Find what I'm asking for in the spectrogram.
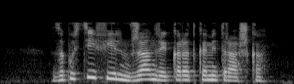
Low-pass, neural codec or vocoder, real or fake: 7.2 kHz; none; real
